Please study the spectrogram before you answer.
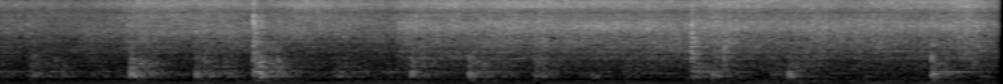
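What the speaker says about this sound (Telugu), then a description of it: "హై ఫ్లేమ్లో పెట్టి మిక్స్ చేయాలి." Vegetables for street-style veg noodles stir-fried over a high flame with sauces, a continuous sizzle broken by rhythmic scraping knocks of a spatula against the pan, close and loud.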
